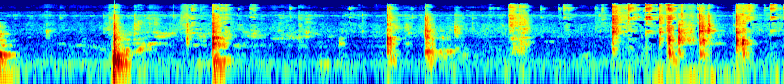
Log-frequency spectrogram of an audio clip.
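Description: Sharp clinks and knocks from the lid being pulled off a mixer grinder jar holding freshly ground spice paste for masala buttermilk, a few scattered close taps followed by a quicker cluster of clatters, with no voices.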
